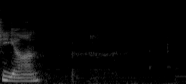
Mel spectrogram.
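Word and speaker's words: Shionne: are cleaning it up yes Shion that's how you say it I thought it was going to potentially be but it's pronounced Shion what hey guys I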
